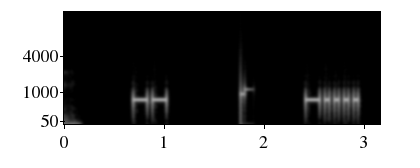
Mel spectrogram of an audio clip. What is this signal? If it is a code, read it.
Morse code, heard as a keyed tone, about 25 wpm, 700 Hz. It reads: M 6
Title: Single Letter-Number - Rapid-Fire 25wpm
